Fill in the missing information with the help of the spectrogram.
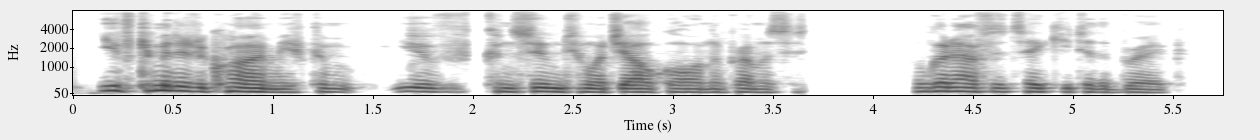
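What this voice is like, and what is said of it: Jack Sparrow impression. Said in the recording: “a Jack Sparrow impersonator”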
